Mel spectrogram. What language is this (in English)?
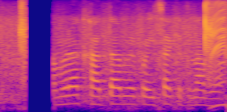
Bhojpuri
